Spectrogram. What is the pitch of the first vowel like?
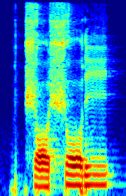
low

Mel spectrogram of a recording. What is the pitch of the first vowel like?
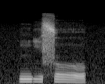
low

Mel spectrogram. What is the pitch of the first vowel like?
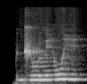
low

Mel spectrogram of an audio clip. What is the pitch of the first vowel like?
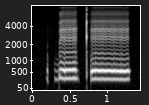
high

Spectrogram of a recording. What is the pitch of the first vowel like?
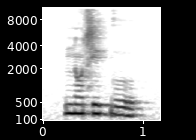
low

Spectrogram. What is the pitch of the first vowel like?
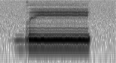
high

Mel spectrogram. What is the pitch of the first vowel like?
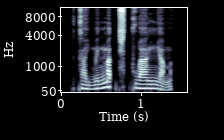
low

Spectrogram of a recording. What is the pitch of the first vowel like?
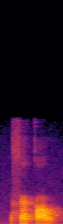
falling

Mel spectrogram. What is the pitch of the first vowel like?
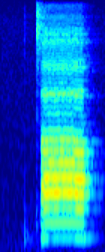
high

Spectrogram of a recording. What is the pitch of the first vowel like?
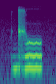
high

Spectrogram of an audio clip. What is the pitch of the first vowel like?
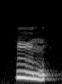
falling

